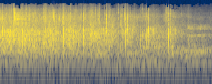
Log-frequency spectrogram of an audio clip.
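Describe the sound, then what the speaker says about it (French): An audience claps warmly at a Christmas show, with dense, steady applause that swells briefly and then starts to fade over a few seconds. "Je pense qu'on peut les applaudir."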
